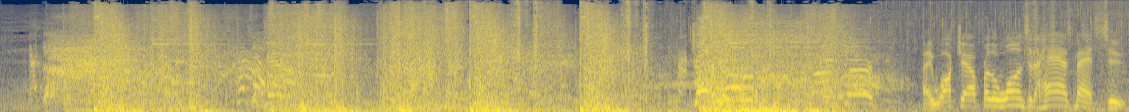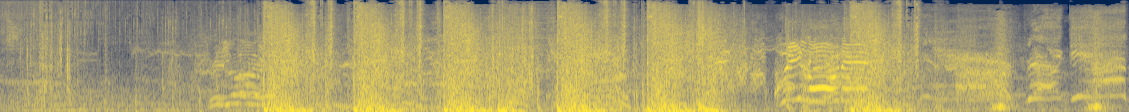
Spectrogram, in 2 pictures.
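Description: A shotgun fires in loud, sharp blasts.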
